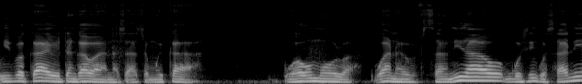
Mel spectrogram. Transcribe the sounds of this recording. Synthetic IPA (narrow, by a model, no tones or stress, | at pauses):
ivakawɛtaŋɡawanasasamwɛka | waɔmɔlwawanasaniaɔm̩ɡɔs̬iŋɡwasani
